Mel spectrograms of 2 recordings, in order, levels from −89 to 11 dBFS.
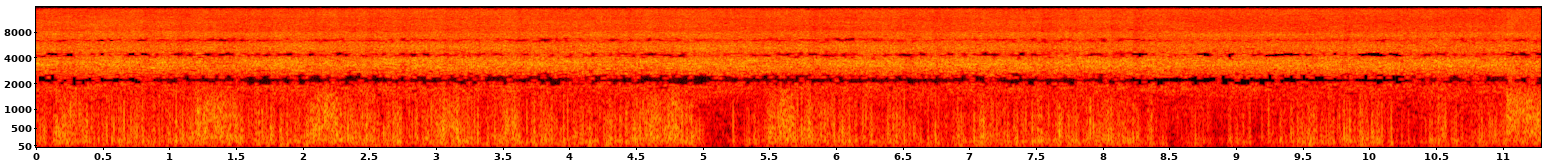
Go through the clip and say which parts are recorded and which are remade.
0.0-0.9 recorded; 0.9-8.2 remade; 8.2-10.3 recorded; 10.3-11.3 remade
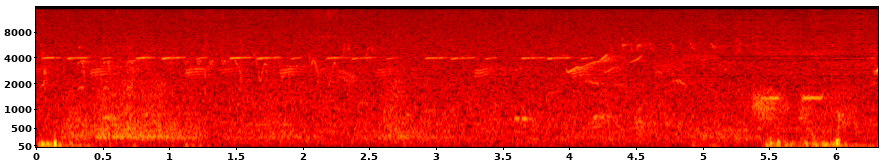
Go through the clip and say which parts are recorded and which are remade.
0.0-5.1 recorded; 5.1-6.3 remade

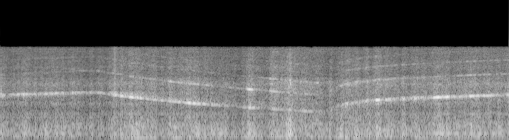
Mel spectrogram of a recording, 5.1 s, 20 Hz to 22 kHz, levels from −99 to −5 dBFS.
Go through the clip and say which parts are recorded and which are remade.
0.0-1.2 remade; 1.2-3.4 recorded; 3.4-4.0 remade; 4.0-5.1 recorded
